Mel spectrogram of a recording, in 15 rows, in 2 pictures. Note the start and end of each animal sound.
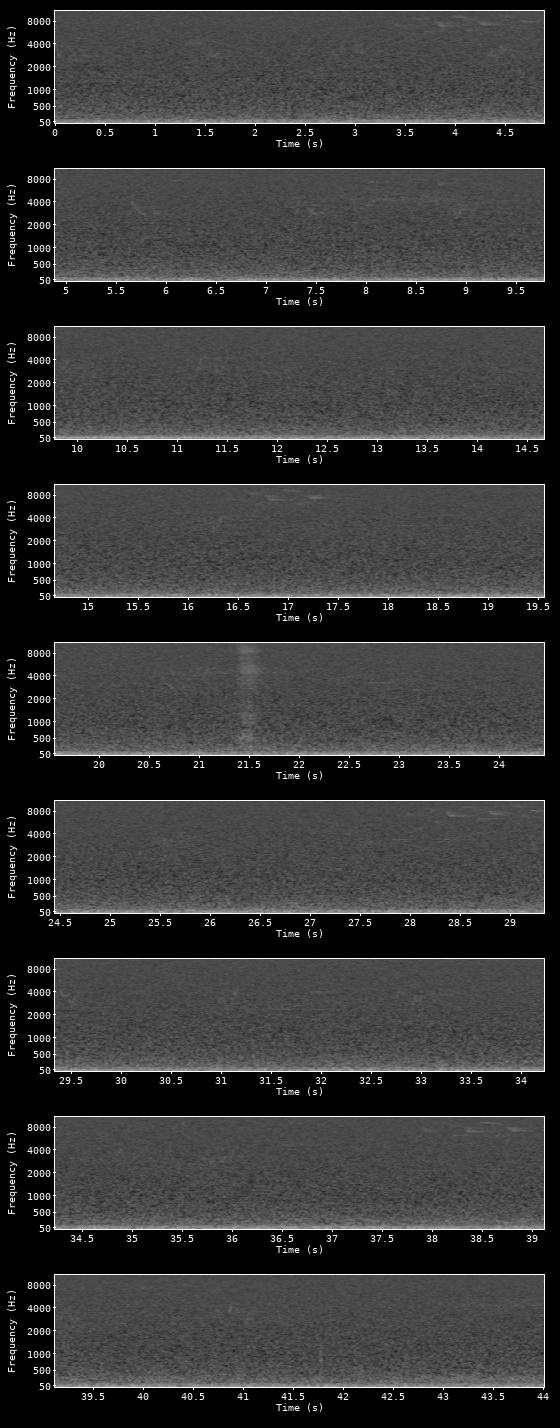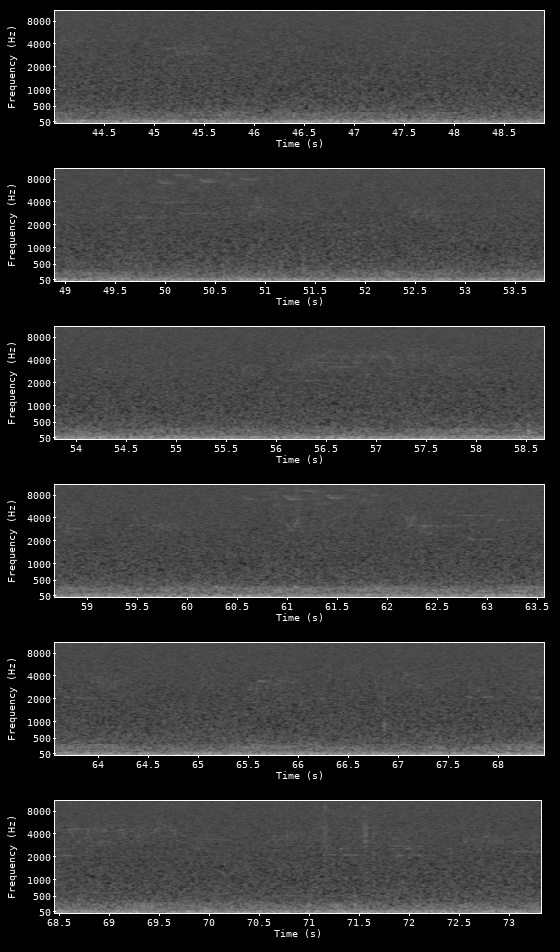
[3.31, 4.93] Blackburnian Warbler (Setophaga fusca)
[7.85, 9.07] Blackburnian Warbler (Setophaga fusca)
[16.18, 17.44] Blackburnian Warbler (Setophaga fusca)
[28.14, 29.47] Blackburnian Warbler (Setophaga fusca)
[37.68, 38.96] Blackburnian Warbler (Setophaga fusca)
[49.74, 50.92] Blackburnian Warbler (Setophaga fusca)
[56.40, 57.61] Common Yellowthroat (Geothlypis trichas)
[60.39, 62.11] Blackburnian Warbler (Setophaga fusca)
[62.63, 63.37] Black-capped Chickadee (Poecile atricapillus)

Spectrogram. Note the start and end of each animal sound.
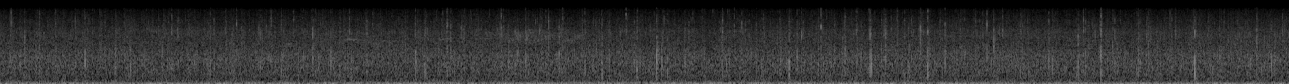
[4.28, 5.82] Mourning Warbler (Geothlypis philadelphia)

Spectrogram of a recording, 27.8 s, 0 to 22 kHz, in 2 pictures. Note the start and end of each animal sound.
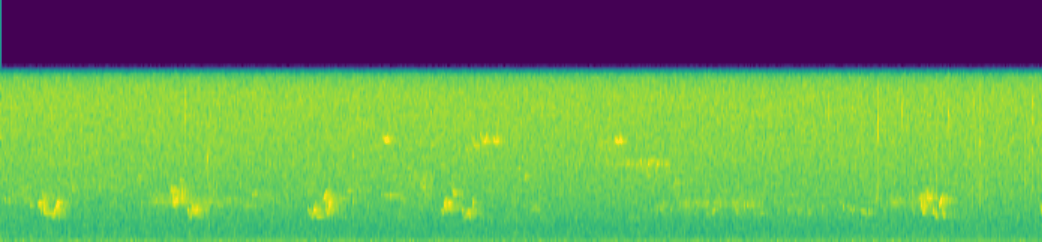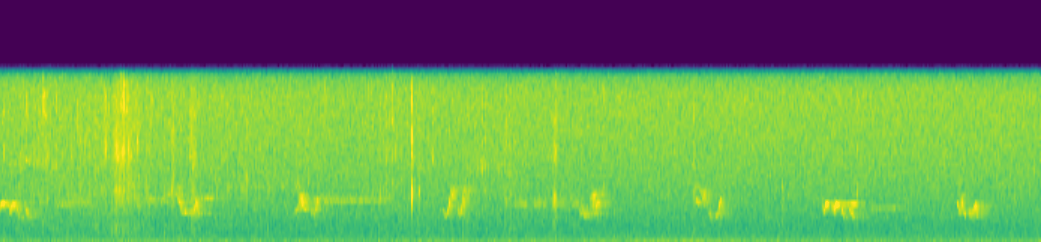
[0.00, 27.79] Red-eyed Vireo (Vireo olivaceus)
[6.14, 7.34] Black-capped Chickadee (Poecile atricapillus)
[7.84, 9.10] Black-capped Chickadee (Poecile atricapillus)
[15.67, 16.85] Black-capped Chickadee (Poecile atricapillus)
[16.81, 19.60] Winter Wren (Troglodytes hiemalis)
[20.00, 21.76] Black-capped Chickadee (Poecile atricapillus)
[24.73, 26.08] Black-capped Chickadee (Poecile atricapillus)

